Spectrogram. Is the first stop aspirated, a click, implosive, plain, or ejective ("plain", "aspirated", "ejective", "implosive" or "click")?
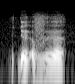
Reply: implosive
